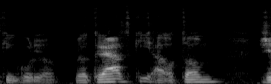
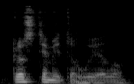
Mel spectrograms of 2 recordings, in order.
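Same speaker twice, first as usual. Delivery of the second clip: lower, softer sheepish excuse; embarrassed; 7 semitones lower, 5 dB quieter than usual. Acted. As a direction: own up awkwardly, voice dropped. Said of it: "rozpačitě se zachmuřil Adam".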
